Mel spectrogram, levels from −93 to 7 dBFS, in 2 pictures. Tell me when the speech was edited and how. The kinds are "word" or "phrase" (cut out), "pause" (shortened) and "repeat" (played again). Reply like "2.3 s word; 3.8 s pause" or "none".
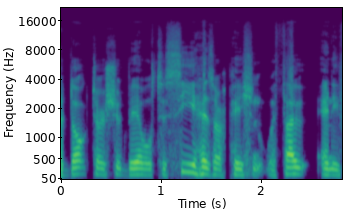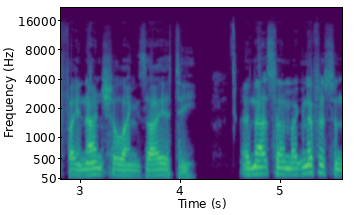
1.6 s word; 2.5 s pause

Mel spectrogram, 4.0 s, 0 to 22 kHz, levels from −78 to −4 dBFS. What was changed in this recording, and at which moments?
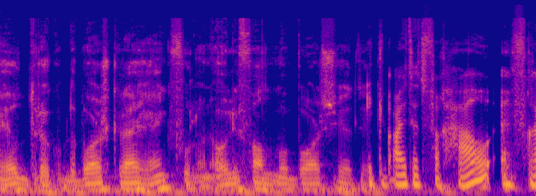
2.9 s phrase

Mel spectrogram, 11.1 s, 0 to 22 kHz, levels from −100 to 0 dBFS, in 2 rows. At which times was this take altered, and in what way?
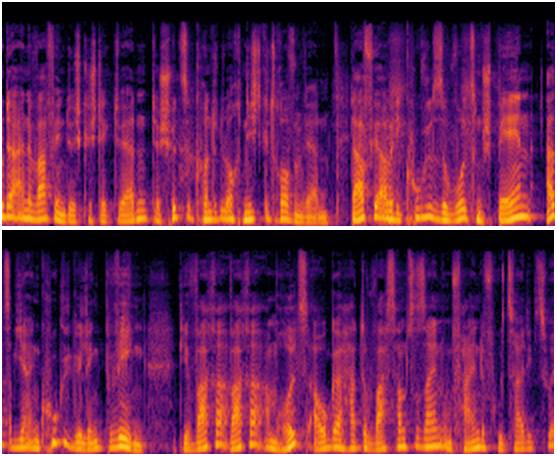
2.2 s phrase; 3.4 s pause; 5.6 s phrase; 7.8 s repeat

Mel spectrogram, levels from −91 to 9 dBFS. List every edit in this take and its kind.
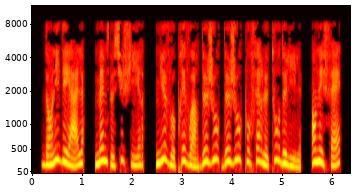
1.5 s phrase; 3.8 s repeat; 5.5 s pause

